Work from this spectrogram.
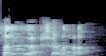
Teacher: lakara becomes nasalized instead of the anuswara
